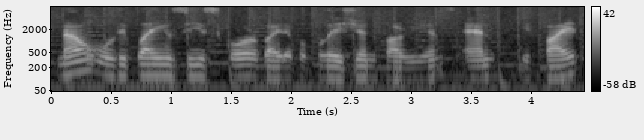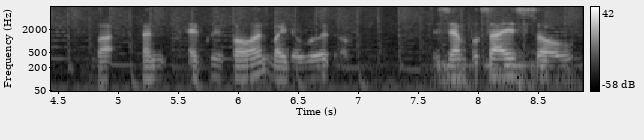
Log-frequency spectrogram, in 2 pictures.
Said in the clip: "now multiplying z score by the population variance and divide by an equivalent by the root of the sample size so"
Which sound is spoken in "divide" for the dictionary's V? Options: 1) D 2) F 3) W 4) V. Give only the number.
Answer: 2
